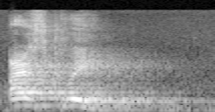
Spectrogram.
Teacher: the K, sound K, in cream is aspirated · in the compound noun, as you know, the first part receives the primary stress. It means ice is stressed.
